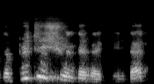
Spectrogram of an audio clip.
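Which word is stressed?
British. The stress falls on the word British. Other nations might agree, but not this one. "meaning that the Irish or the Dutch might agree, but the British won't"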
